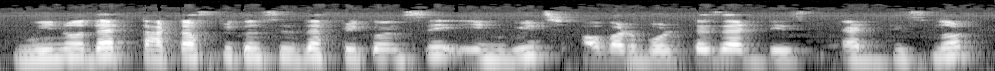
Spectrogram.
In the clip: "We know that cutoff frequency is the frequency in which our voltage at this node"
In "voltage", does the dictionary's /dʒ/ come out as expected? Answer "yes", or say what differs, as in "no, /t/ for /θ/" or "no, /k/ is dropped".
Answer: no, /z/ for /dʒ/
